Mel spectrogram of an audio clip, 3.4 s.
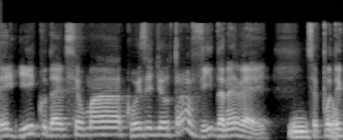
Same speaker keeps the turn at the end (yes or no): yes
